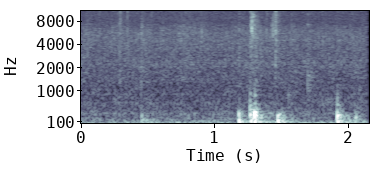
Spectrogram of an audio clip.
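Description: Wedge sandals handled on a tabletop: a few short, soft knocks of the soles against the table in the second half, as shoes are set down and picked up.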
